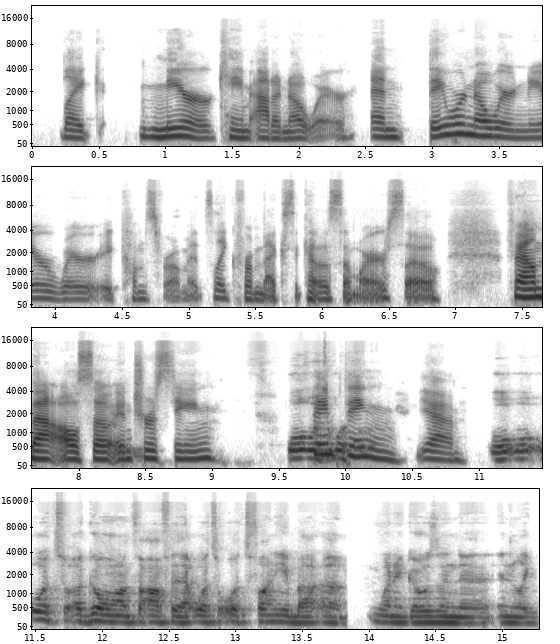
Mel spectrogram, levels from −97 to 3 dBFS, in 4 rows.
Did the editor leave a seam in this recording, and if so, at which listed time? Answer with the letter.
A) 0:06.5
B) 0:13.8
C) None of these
B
